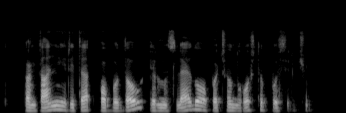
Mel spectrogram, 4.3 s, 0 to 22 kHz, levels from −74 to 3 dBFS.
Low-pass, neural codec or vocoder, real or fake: 7.2 kHz; none; real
